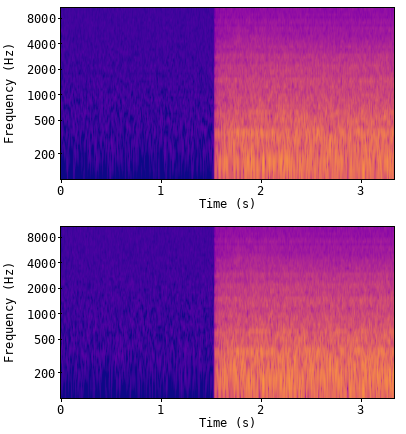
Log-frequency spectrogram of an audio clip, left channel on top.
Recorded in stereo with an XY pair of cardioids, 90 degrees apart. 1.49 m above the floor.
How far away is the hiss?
About 3 m.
